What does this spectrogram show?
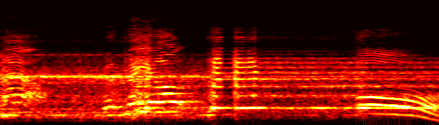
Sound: high pitched noise; loud beeping noises

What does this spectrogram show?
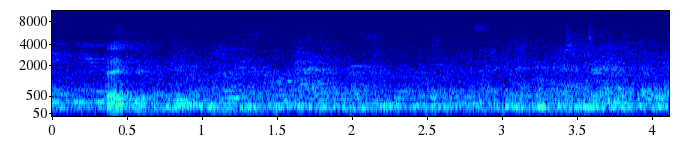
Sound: background chatter

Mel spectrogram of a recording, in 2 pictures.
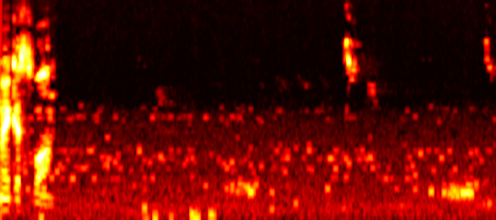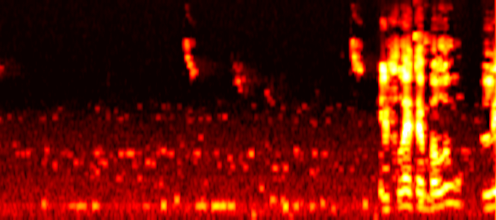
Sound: birds chirping

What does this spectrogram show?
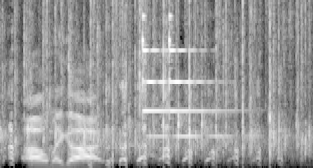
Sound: bell rings

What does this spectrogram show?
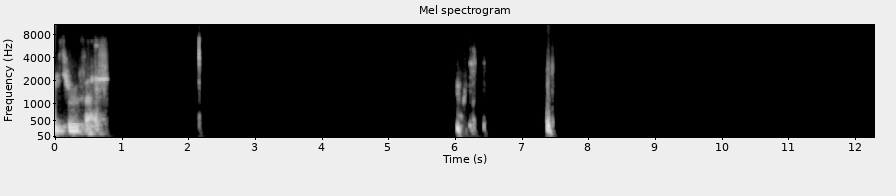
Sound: pause

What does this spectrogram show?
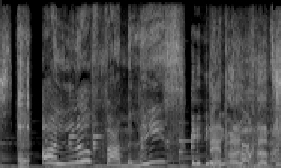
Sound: snorts

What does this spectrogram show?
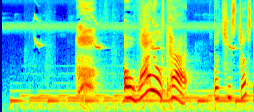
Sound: gasping

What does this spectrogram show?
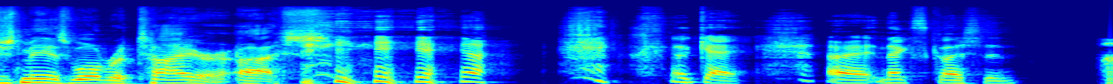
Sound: laughter

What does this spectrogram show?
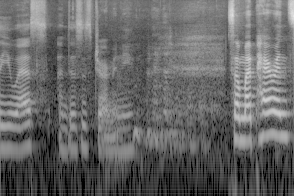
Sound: laughter

